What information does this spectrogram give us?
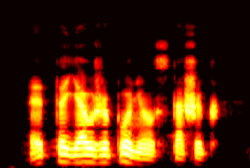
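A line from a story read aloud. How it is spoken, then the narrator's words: Quiet old man. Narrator (Russian): негромко произнес старый китаец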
